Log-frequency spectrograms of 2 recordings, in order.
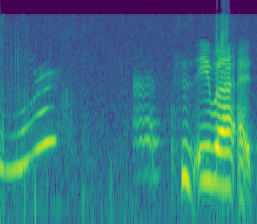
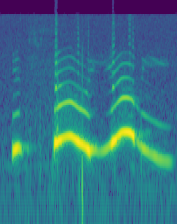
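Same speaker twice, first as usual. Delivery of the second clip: high, louder sing-song praise; 10 semitones higher, 10 dB louder than usual. Real, not acted. High loud praise to baby.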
